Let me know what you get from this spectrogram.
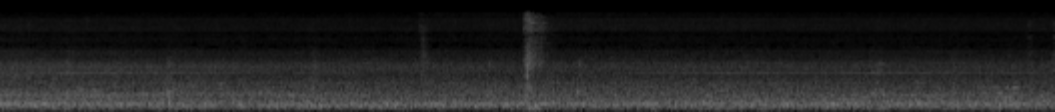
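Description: Steady running rumble of a passenger train on the rails, heard from an open coach doorway, with a brief sharp high-pitched sound about five seconds in.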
